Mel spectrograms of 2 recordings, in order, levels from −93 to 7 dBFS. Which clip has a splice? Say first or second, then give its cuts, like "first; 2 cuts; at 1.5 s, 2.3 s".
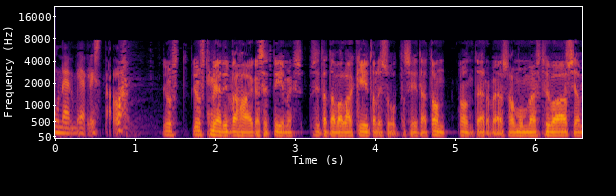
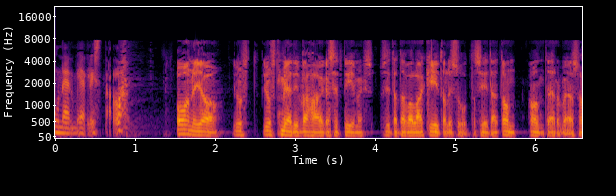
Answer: first; 1 cut; at 1.3 s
